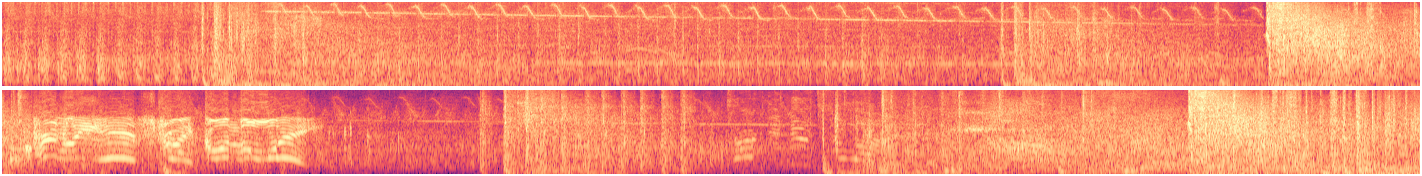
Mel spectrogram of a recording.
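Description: A rifle fires loud, sharp shots that echo.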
